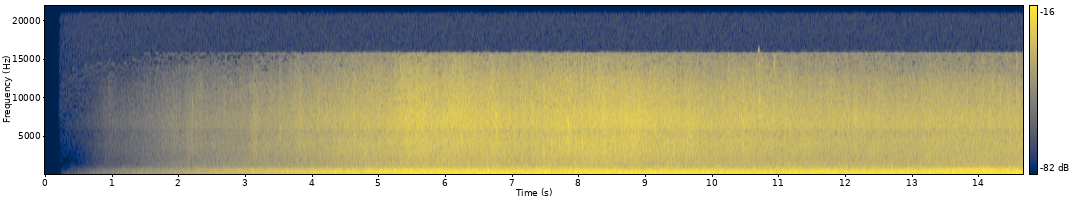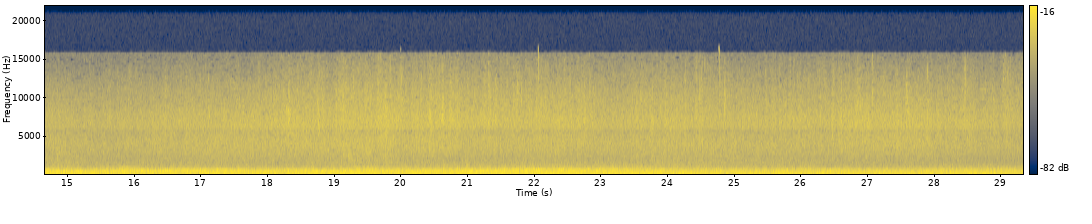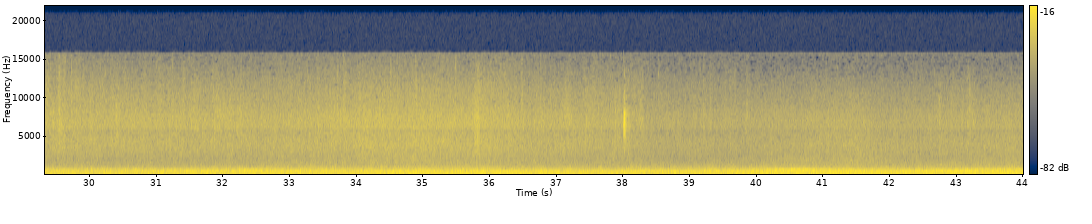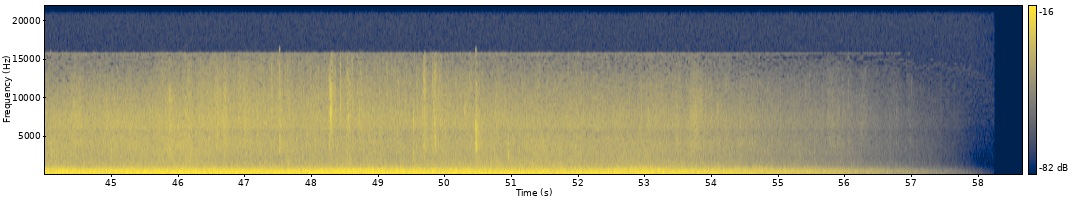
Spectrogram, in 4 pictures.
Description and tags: Wind Howling NIghttime
competition, dark, howling, night, recording, wind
